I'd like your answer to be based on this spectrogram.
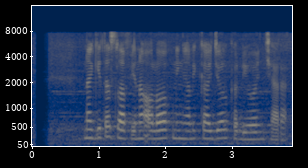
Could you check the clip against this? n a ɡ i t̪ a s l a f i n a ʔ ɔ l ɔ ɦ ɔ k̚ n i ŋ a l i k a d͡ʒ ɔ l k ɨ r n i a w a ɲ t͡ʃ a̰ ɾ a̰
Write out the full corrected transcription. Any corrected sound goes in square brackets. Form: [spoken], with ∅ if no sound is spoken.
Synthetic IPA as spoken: n a ɡ i t̪ a s l a f i n a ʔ ɔ l ɔ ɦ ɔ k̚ n i ŋ a l i k a d͡ʒ ɔ l k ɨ r [d] i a w a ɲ t͡ʃ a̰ ɾ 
